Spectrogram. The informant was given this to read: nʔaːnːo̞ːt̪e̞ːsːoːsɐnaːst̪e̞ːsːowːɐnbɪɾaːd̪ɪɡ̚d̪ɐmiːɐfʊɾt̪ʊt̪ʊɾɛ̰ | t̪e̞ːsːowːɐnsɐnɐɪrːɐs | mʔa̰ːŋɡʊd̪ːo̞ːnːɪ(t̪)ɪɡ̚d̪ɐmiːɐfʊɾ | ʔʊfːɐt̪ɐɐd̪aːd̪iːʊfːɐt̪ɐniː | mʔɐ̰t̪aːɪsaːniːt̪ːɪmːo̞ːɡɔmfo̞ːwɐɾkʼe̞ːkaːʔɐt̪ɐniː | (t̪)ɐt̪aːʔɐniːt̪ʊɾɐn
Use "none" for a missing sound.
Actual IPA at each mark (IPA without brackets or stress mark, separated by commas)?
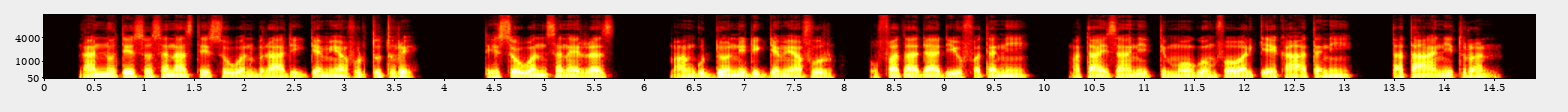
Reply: d̪, t̪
